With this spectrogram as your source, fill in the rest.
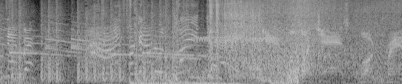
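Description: Electric crackling bursts out loudly.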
